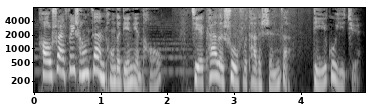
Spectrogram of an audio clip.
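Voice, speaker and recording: Expressive, mellow woman narrator. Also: mid-range voice, normal speed, slightly rough, soft background music. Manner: expressive storytelling. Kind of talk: scripted narration of a suspense audio drama.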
